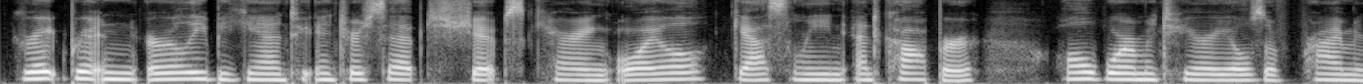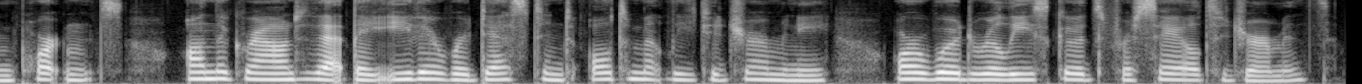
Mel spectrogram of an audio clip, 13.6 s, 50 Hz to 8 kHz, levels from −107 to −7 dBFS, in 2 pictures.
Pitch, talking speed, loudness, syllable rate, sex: 210 Hz, 155 wpm, -21 LUFS, 5.5 syllables/s, female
